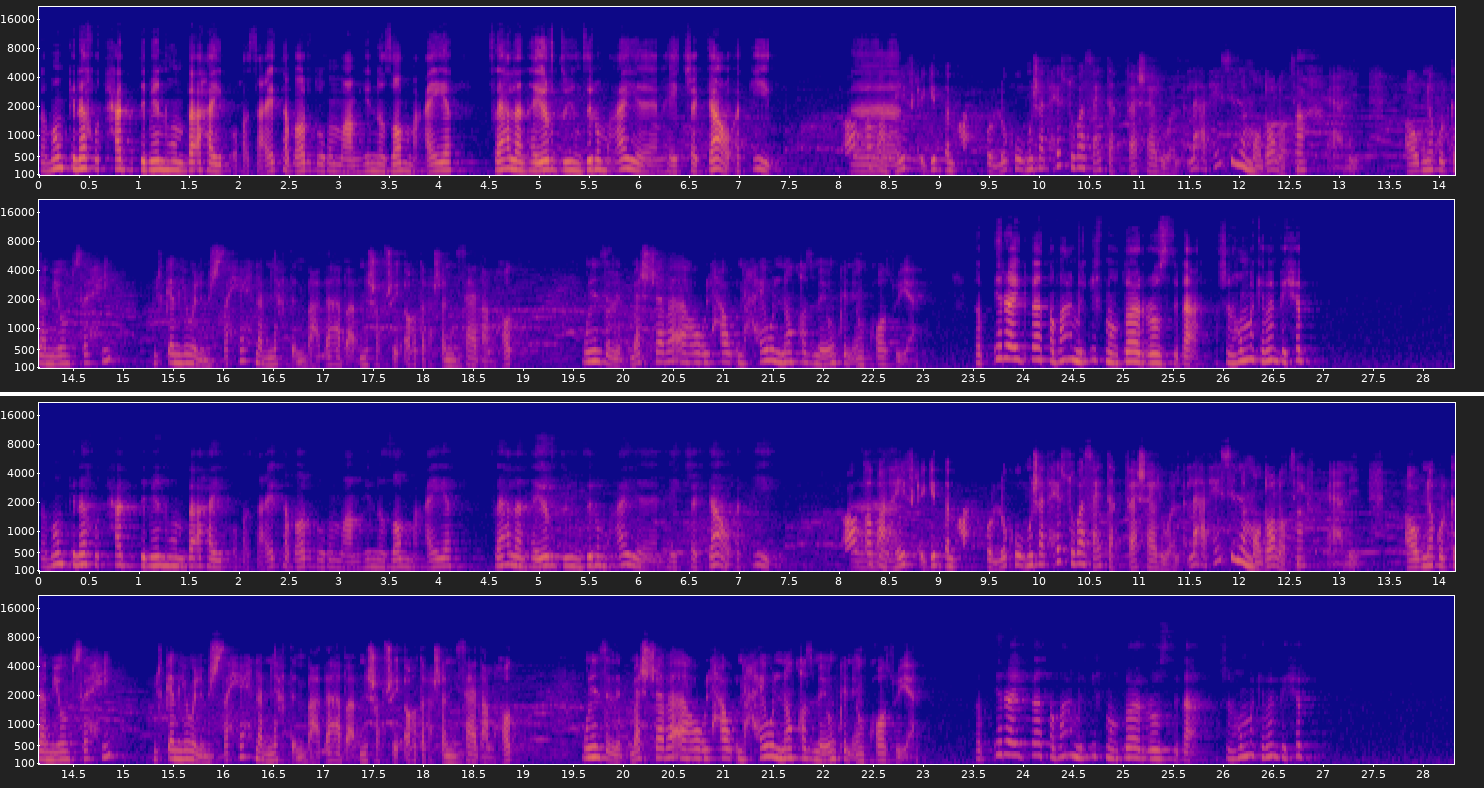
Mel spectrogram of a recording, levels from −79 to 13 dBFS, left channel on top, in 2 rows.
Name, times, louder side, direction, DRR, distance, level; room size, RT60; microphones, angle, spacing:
voice 1, 0.0-4.1 4.6-7.3 8.1-8.6 12.6-12.7 23.5-26.8, left 6 dB, 70° left, 19 dB, 0.4 m, -30 dB
sound 1, 4.7-20.6, equal, 15° left, 1.5 m, -51 dB
voice 2, 8.0-14.9 15.3-18.9 19.3-22.9, right 3 dB, 20° right, 15 dB, 0.4 m, -35 dB
17.0 x 6.8 x 4.5 m, 0.80 s
head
